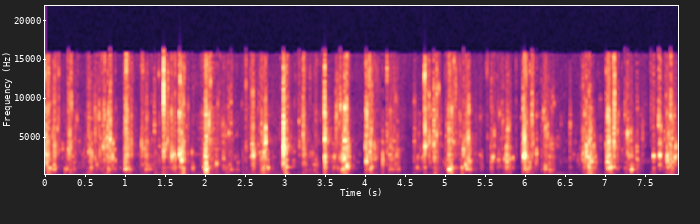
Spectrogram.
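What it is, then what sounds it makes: Plastic bottle partly filled with water. A clear plastic water bottle, partly filled with water and held in both hands, is shaken vigorously so the water foams inside. It gives irregular sloshing and splashing bursts with bright, sharp slaps over a faint steady low hum.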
